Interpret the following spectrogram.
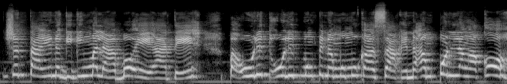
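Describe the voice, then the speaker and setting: A woman voicing a rebellious adopted teenage girl who pleads and talks back in a shrill voice. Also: steady tone, a little fast, sharp tone. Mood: defiant.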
